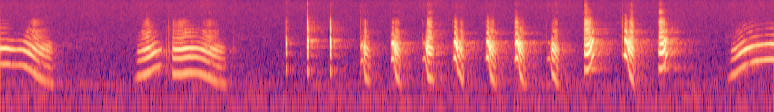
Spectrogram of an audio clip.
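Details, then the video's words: Male pet Indian ringneck parakeet, roughly a year and a half old, reacting to being petted indoors: wavering arched squawks followed by a steady string of about a dozen sharp downward chirps. "Indian ringneck making noises"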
